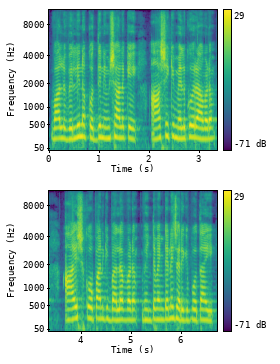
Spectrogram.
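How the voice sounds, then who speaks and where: A woman reading a romance drama aloud, steady and dramatic, with playful asides to listeners. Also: mid-range voice, normal speed. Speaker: storyteller. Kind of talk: scripted narration.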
